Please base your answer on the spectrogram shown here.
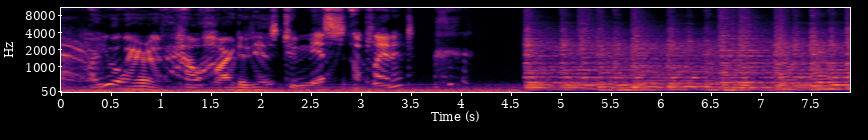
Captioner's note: laughs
